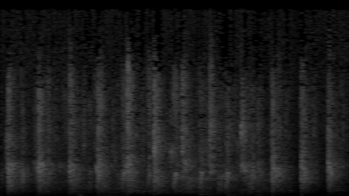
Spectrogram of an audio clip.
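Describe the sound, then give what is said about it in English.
An audience at a church service gives a praise clap: many hands clapping together in a steady, fairly quick rhythm of bright, crisp slaps, loud and sustained, with no one talking. “I think that deserves a praise clap.”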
